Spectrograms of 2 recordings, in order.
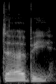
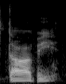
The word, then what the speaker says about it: Derby: Yeah, it's not Derby, it's Derby. So no, not sure why, but it is. So that's it. Derby.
